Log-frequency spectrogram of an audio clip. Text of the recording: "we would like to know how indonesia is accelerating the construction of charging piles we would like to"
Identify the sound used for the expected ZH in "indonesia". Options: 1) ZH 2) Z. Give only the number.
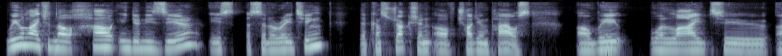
2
